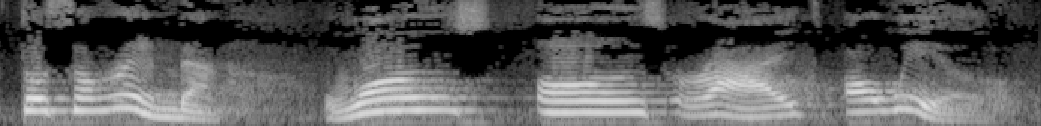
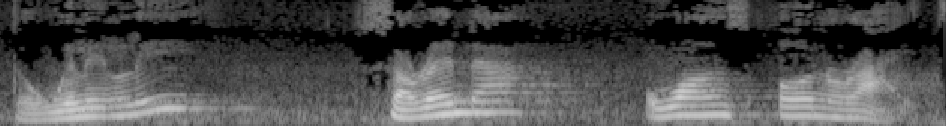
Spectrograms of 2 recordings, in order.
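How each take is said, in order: First: "surrender" pitched high, "one's own right" drawn out very slowly; slow high stress on surrender. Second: Softer, slower restatement stressing "willingly"; soft slow repeat. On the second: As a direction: drop the level and lean gently on "willingly", ending very slowly on "one's own right". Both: Shown as a demonstration. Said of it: "let me repeat that".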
